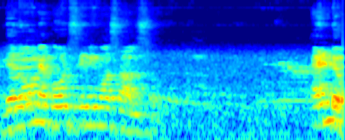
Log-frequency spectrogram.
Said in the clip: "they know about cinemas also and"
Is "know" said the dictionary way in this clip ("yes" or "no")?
no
